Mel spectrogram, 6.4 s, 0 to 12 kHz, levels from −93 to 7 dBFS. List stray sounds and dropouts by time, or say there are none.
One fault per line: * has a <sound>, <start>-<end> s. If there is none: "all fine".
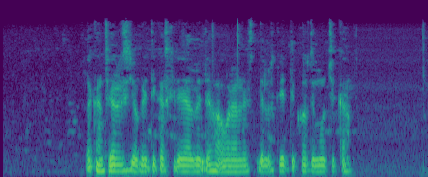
all fine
